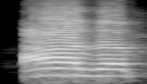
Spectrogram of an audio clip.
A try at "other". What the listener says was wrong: See, I'm noticing neutral vowels, and I'm not even always calling you out on them. You got to pay closer attention to some of these neutrals, and the one I'm stopping you on here is other. Other.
